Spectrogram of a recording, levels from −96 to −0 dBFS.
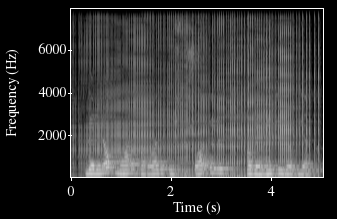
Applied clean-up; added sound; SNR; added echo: none; Squeak; 9 dB; reverberation time 0.7 s.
